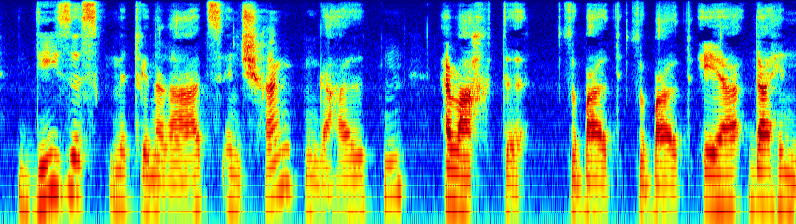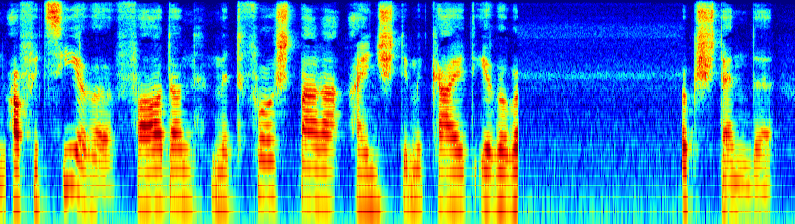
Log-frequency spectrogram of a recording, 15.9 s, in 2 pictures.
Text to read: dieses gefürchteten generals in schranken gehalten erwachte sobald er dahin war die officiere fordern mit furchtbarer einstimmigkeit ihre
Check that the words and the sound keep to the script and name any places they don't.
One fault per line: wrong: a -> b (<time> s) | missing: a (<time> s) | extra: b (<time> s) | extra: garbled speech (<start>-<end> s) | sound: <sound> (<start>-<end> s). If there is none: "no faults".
wrong: gefürchteten -> mit (1.1 s)
extra: sobald (6.3 s)
missing: war die (8.0 s)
